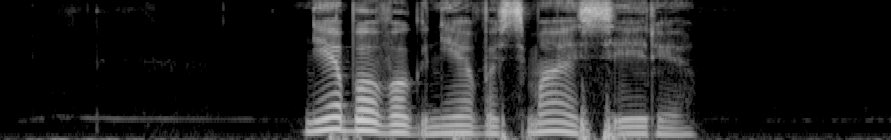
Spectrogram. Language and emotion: Russian, neutral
